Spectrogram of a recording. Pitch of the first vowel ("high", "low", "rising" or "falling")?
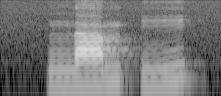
rising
